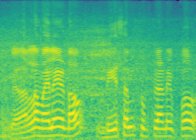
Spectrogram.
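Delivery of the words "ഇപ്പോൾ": normal talking voice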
